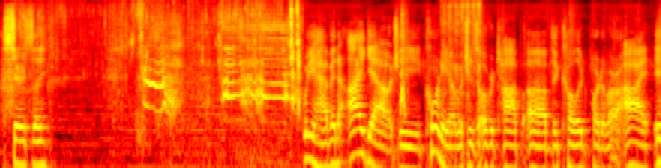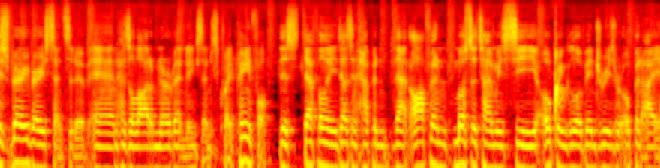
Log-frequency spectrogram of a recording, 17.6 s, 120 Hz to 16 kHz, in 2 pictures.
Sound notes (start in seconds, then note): 3.0 victim yelling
